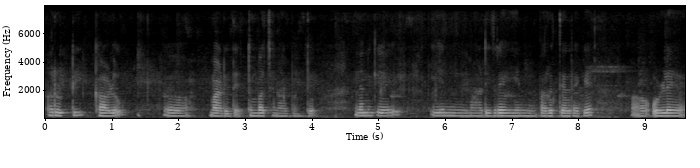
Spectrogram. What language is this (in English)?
Kannada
